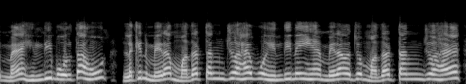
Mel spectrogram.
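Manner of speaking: usual speaking voice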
